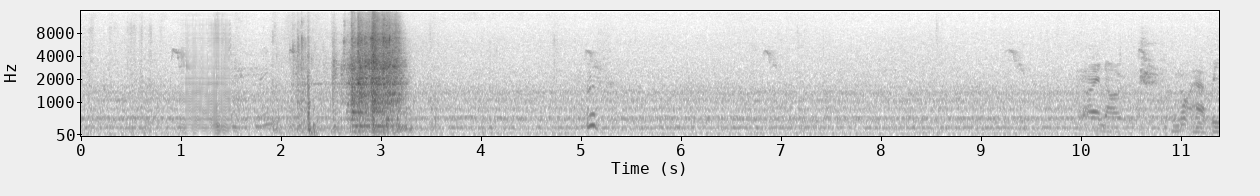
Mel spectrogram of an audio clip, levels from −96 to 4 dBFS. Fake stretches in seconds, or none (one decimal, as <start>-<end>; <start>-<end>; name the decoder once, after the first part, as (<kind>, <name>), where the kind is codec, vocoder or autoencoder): 1.0-1.5 (vocoder, BigVGAN v2)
